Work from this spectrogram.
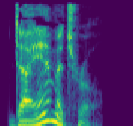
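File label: "diametral", British English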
